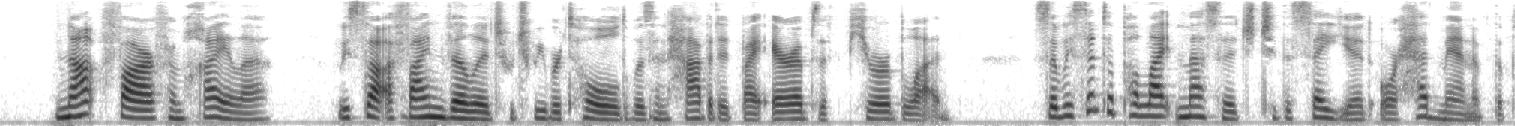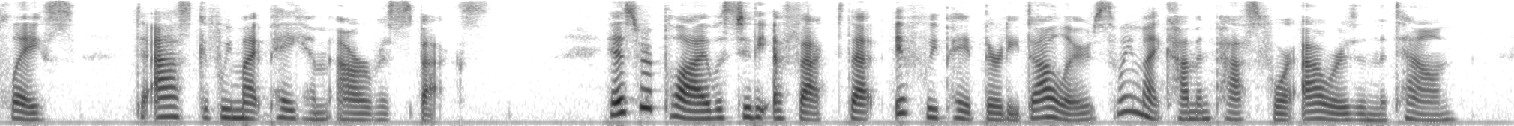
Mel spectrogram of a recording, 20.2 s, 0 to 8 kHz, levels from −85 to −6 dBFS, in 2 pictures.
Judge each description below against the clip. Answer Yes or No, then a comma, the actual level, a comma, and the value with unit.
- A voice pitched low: No, medium, 180 Hz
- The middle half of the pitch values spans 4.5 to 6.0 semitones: Yes, average, 5.1 semitones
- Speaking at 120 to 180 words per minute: No, average, 195 wpm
